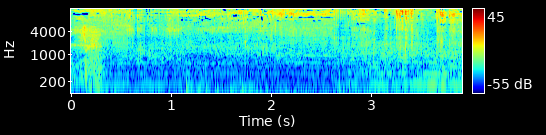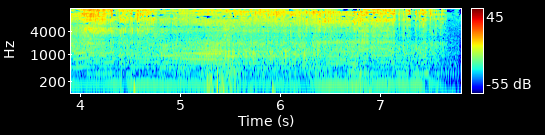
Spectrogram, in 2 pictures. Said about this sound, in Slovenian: No, drugače smo poiskali, kako, kako se je osa oglašala. Dobro, bomo dali zraven.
